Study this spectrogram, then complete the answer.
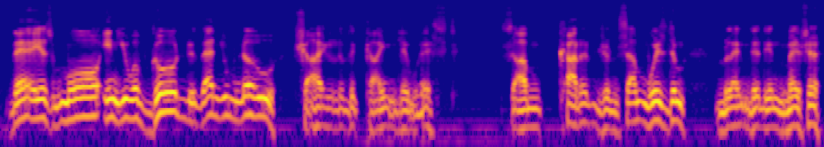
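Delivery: slow, fading words of a dying king; dying dwarf king. Acted. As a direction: bid a last, slow farewell with failing strength. Dying king's farewell.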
